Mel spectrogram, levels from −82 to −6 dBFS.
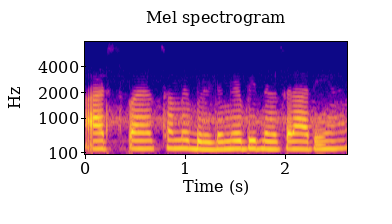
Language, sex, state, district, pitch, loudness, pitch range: Hindi, female, Chhattisgarh, Rajnandgaon, 205 Hz, -16 LUFS, 200-210 Hz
